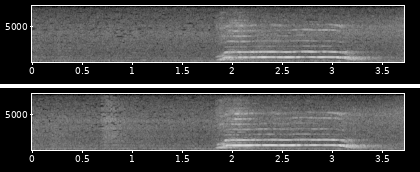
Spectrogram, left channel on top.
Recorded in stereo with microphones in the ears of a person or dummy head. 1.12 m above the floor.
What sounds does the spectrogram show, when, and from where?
1.8 s a shout: 20° right (ahead or behind), 1.2 m; by 3.7 s 30° right (ahead or behind), 2.5 m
